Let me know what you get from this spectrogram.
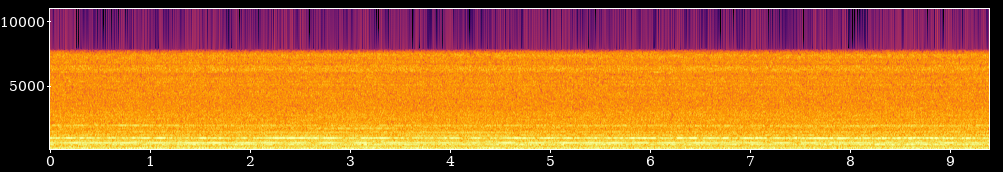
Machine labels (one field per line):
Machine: fan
